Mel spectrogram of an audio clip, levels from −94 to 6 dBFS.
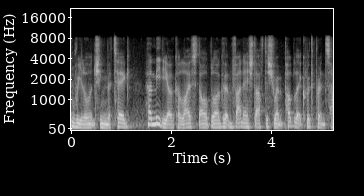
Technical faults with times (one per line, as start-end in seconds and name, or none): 0.00-5.24 gain pumping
